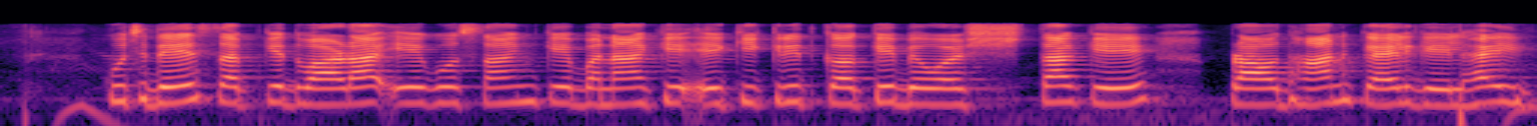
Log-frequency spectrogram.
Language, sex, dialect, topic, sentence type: Magahi, male, Western, banking, statement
